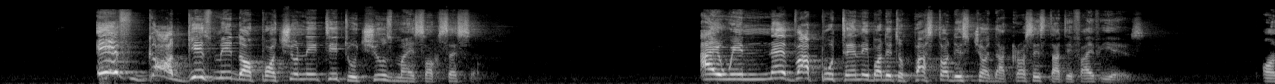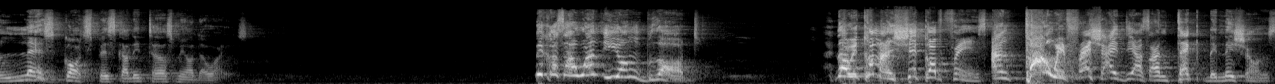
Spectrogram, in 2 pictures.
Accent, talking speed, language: Nigerian, 120 wpm, English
